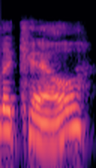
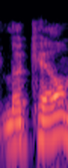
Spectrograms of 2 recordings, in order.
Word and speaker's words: lequel: So it can be lequel, masculine singular, laquelle for feminine singular, lesquels for masculine plural, and lesquelles for feminine plural. Now, all four are pronounced the same, but all four are spelled differently.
